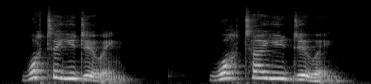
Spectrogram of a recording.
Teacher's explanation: the t of what has actually moved over to the next word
